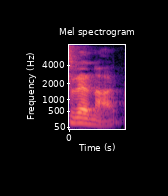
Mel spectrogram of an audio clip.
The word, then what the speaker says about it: Renarche: It's Renarch. Okay. Okay. So, I figured it out from the arc. So I figured that it would be renarch and the author's name is Hal Sha and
